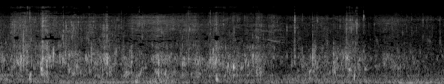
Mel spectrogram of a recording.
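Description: Bare feet wading through shallow, grassy floodwater: a run of irregular splashing steps.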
